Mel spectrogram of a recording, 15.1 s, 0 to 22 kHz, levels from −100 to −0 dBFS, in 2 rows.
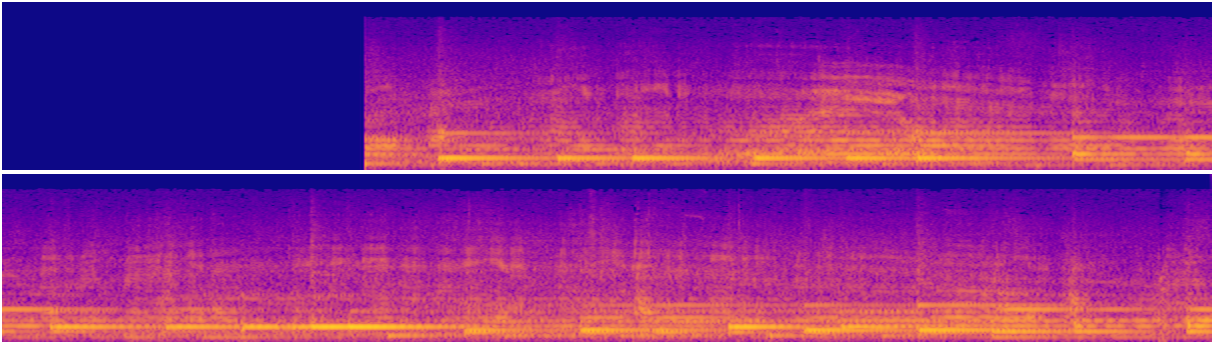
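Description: The input was most likely lost or muted while the recorder kept writing silence, an audio dropout to silence already under way when the clip begins. From 0 to 2.27 s there is dead silence with no room tone, and the sound then starts abruptly.

A corrupt frame decoded appears at 9.05 to 9.08 s, where flipped bits in a few compressed frames were played anyway. Misread gains and codes scatter energy into the wrong frequencies, giving a brief glitch. A second one, spanning a couple of frames, follows at 14.79 to 14.84 s.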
